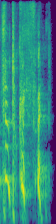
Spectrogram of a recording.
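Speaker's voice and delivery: breathy high whisper through laughter; imitating the farmer through a laugh. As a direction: whisper it, barely holding in a laugh.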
